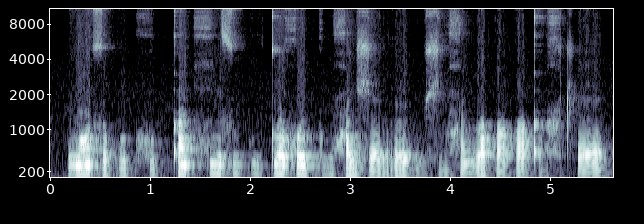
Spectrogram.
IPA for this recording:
v õ˧ s o˨ kʷ ø˧ kʷ xʷ i˨ kʷ qʼ ĩ˦ k x i˦ s ṳ˦ kʷ i̤˧ tʷ ɛ˦ χʷ i˦˨ k ṳ˦ ħ i˧ ʃ ɛ˨ r ø˧ ʔ ṳ˧ ʃ ɛ̤˧ ħ ĩ˨ l u˦ qʷ ɛ˧ qʷ i˧ qʼ i̤˧ χ t͡ʃʼ ɛ˧

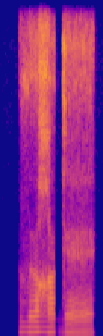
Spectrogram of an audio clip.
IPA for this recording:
ð ə ʁ ɐ ɡ ɛ

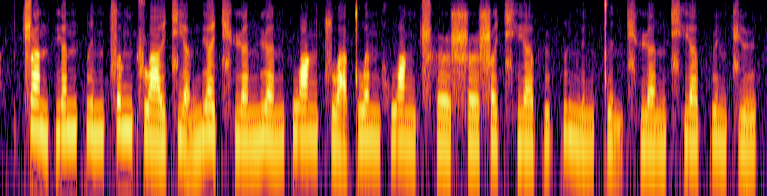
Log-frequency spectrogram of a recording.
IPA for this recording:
ʈ͡ʂ a˥˨ n p j ɛ˦ n p i˨˦ n t͡s ɤ˦ ŋ ʈ͡ʂ w a˨˦ ɪ̯ t͡ɕ j ɛ̰˨˩ n̪ j ɛ˥˨ t͡ɕʰ ɥ ɛ˨˦ n ɥ ɛ˨˦ n p w ɑ˦ ŋ t͡s w ä̰˨˩ t̪ w ə˥˨ n x w ɑ˥˨ ŋ ʈ͡ʂʰ ɻ̩˨˦ ʂ ɻ̩˨˦ ʂ ɤ˧ t͡ɕʰ j ɛ˨˦ p y˨˦ p i˥˨ ŋ y˨˦ n t̪ ḭ˨˩ n t͡ɕʰ ɥ ɛ˨˦ n t͡ɕʰ j ɛ˥˨ p y˥˨ n t͡ɕ y˨˦

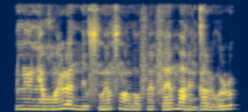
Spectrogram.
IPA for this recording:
lʲ ũ lʲ ẽ ʁʷ ĩ ɭ ɛ n i sʷ ɛ̃ sʷ ã lˠ u f ɛ̃ f ɛ m a ɾ ɛ̃ ɡ a ɭ u ɭ

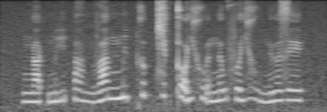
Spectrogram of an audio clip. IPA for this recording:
ŋ a˨˩ k̚ m ḭ˧˥ ʔ a̤˨˩ ŋ v a˧ n m i˦˥ p̚ k ə˦˥ p̚ t͡ɕ a˦˥ k̚ t̪ ɔ̰˧˥ j x ṵ˧˨ ə̯ n ə˧ w f ə˨˦ j ɣ ṳ˨˩ n ɨ˧ ə̯ z e˧

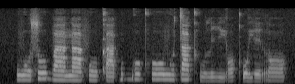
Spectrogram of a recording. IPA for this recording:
v o˨ s oː˦ b aː˨ ŋ aː˨ f oː˨ kʼ aː˨ k͡p u˦ ɡ͡b oː˦ kʰ oː˦ v ʊ˦ t a˦ kʰ u˨ l iː˨ j ɔ˨˦ kʼ o˨ j e˨ r ɔ˦

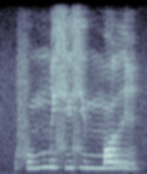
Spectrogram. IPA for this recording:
f u mː i sʲ ɘ sʲ u mː ɔ r i

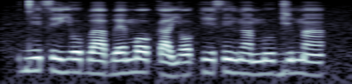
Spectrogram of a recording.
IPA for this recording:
d ĩ˦ s i˧ j o˦ b a˧ b ɛ˦ m ɔ˦˨ k a˨ j ɔ˨˦ k i˧ s ĩ˦ ɡ ã˧ m u˧ ɡ i˦ m ã˧

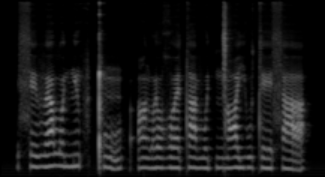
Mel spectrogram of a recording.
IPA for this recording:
s e β ɛ lˠ u nʲ ũ f ǃ ũ | ʔ ɑ̃ lˠ j o ʁʷ ɛ t a β o tʲ ŋ͡ǀ ɑ j u t e s a

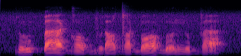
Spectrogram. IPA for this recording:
ɾ u ɓ a ɡ ɔ b u ɾ ɔ dˤ ɯ ɠ ɔ ɠ o n u b a

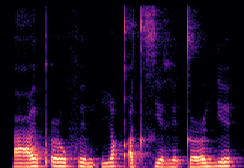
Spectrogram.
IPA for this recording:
ʕ ɛ pʼ ə˞ o̯ f e m ʔ i qʼ ɘ tʲ sʲ ɛ ɣ e t ə˞ nʲ e

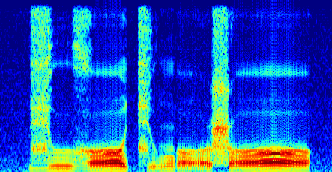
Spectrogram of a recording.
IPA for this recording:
ʑ uː˥ ɣ ɔː˧˥˧ t͡ɕ u˨˦ ŋ ɔː˨˩˦ ʂ ɔː˧˥˧

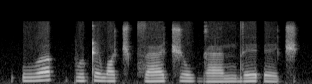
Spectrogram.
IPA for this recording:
ʔ u ɐ̯ | p u ʈ e w ɒ t͡ʃ t͡s æ t͡ʃ o w ɡ æ n d e ʔ e t͡ʃ

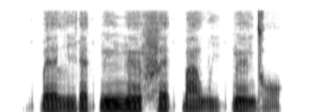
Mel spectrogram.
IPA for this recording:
k͡p ɛ˧ l i˧ ɾ ɛ˧ k͡p ĩ˦ n ɛ̃˧ f ɛ˧ k͡p a˨ w i˨˦ k͡p ɛ̃˧ d ɔ˨

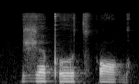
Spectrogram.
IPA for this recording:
ʒ ɛ pʼ ʊ t͡sʼ ɔ ɡ

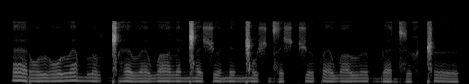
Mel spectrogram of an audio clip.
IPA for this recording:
ɛ ɾ o ɹ o ɹ ɛ m l ʊ l ɡ͡ǁ ɛ ɹ ɛ w ɐ l ɛ ŋ͡ǁ ɛ ʃ ø n e ŋ͡ǁ o ʃ d͡z ɛ ʃ t͡ʃ ø p ɛ w ɐ ɹ ø b ɛ d͡z ø x ǁ ø

